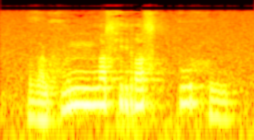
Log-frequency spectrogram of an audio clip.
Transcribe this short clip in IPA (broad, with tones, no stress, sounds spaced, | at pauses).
ðˤ ɯ˩ xʷ ɤ˥ nː ɯ˥ sˤ rʲ ɛ˥ sˤ kː u˥ h u˩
